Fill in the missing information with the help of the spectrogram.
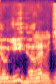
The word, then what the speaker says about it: GOG: Es, GOG, creo que es como lo se pronuncia. – Sí, GOG, sí. – Por eso es como suena.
